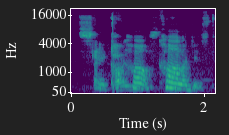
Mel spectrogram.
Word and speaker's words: psychologist: In the second syllable, psychologist.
